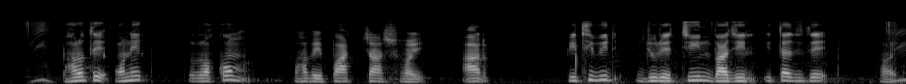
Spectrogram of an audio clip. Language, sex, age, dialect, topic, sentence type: Bengali, male, 25-30, Northern/Varendri, agriculture, statement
